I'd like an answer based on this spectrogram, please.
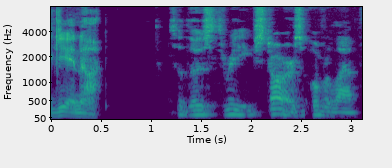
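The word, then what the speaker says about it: Gienah: They get overlapped also by seder and by ga ginya. I pronounced it wrong. It's guea.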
